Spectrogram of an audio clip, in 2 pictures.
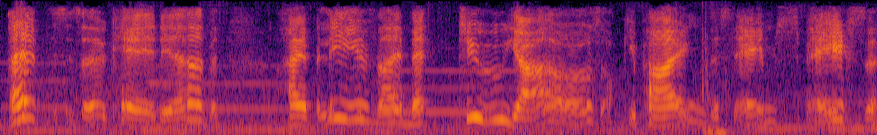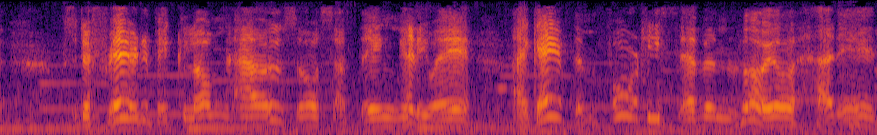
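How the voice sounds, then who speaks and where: A woman's voice: on the high side, very animated, measured pace, creaky, sharp tone, faint music behind, full character voice, rough recording. A woman voicing a sweet, scatterbrained old grandmother who dithers and keeps saying "oh dear" during a role-play game. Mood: chatty. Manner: dithering, keeps exclaiming "oh dear" and calling people dear.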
